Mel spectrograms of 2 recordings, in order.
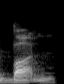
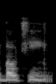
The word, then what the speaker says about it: Bottin: Phibes or however you So do you say Do you say Bottin or Button? I know some people pronounce it button. I've heard it both and I've heard Carpenter pronounce it both. Um I've heard uh Rob Bottin say Bottin, so that's what I go with, but I've heard both.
